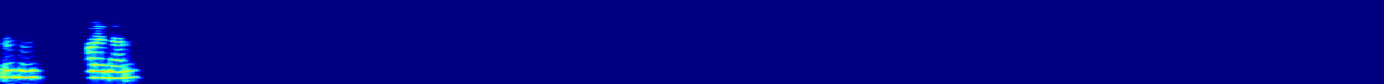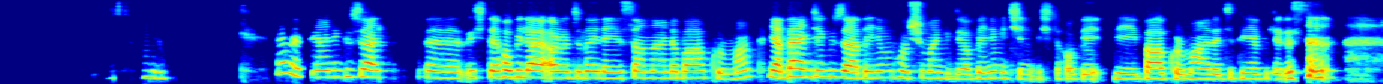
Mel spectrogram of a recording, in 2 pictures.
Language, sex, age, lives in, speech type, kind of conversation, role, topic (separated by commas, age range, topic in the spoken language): Turkish, female, 30-34, Italy, conversation, podcast, guest, Hobiler, insanlarla bağ kurmamızda nasıl bir rol oynar?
